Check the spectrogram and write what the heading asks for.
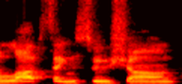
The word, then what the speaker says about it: Lapsang souchong: With a little bit of Lobsang Souchong, I like making my own tea. Yeah. Yeah. I love Kanye. He just makes And me happy. lapsang is actually it's a wonderful tea.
